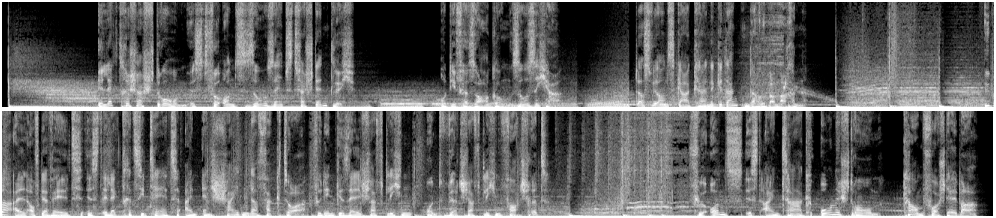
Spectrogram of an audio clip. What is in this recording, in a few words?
Corporate Strom; voice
